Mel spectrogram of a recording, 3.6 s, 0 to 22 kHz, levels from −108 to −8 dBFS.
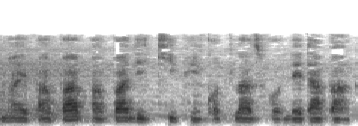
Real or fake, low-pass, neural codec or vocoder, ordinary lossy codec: real; 7.2 kHz; none; MP3, 32 kbps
